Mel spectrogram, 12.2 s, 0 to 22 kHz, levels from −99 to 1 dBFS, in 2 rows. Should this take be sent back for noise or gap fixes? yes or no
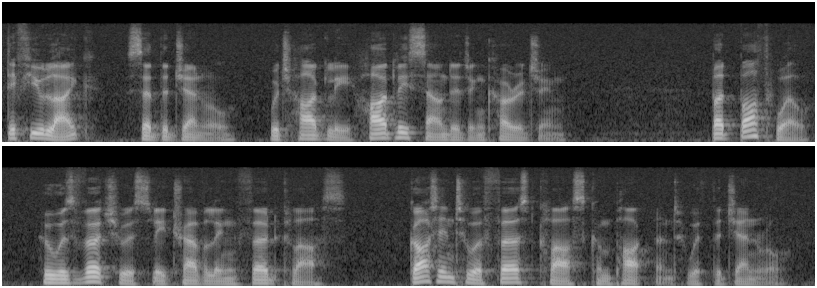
no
